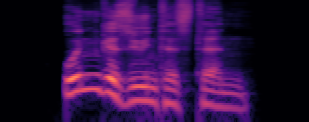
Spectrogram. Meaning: 1. superlative degree of ungesühnt 2. inflection of ungesühnt: strong genitive masculine/neuter singular superlative degree
- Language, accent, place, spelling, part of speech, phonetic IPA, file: German, Germany, Berlin, ungesühntesten, adjective, [ˈʊnɡəˌzyːntəstn̩], De-ungesühntesten.ogg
